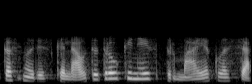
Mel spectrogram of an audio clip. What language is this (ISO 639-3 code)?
lit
